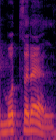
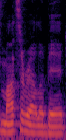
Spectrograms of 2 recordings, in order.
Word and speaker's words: mozzarella: stop it there's a new jersey people that say mozzarella no it's mozzarella calm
